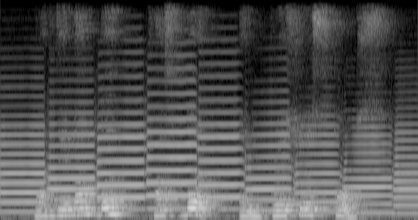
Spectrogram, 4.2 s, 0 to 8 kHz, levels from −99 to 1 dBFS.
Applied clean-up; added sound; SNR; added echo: none; Trumpet; 4 dB; reverberation time 0.6 s.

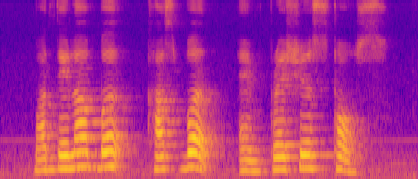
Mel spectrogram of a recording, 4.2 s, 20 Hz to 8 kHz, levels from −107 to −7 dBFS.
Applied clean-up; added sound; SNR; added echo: none; none; none; none.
